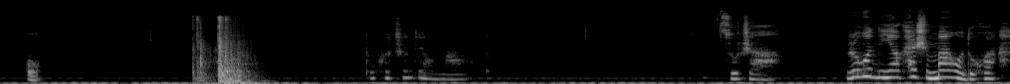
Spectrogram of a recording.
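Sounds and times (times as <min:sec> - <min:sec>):
faint low hum: 0:00.0 - 0:10.0
speech: 0:00.3 - 0:00.5, 0:03.8 - 0:04.8, 0:07.2 - 0:10.0
door closing: 0:01.9 - 0:02.7.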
